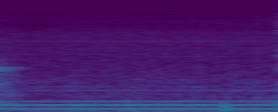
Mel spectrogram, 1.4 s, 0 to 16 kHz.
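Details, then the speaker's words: LM4610-based stereo preamp board with tone control on the bench, feeding a small power amplifier to speakers: steady low mains-pitch buzz with faint ticks, AC power supply hum getting through to the output. "the one thing I notice I can hear some AC noise power supply hum I guess you would say getting through"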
